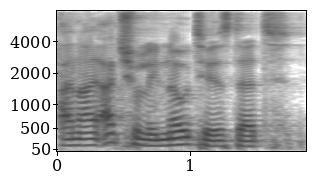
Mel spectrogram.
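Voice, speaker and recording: A man's voice: medium pitch, normal speed, slight background noise. Joking conference moderator, a man. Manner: loose, joking, filler-heavy. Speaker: panel moderator. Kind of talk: casual moderating. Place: conference stage.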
